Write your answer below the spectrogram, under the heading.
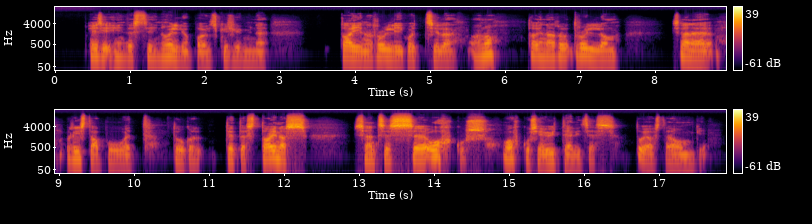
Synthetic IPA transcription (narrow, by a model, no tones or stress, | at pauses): es̬ʲihind̪ɑst̪siːno̞lʲjupːɑyt̪skysʲimine | t̪ɑjnɑrolʲːiko̞t̪ʲsileɑno | t̪ɑjnɑrt̪rolʲːom | sæːnerist̪ɑpuːet̪ː | uːkɑ | t̪et̪ːˑest̪ɑjnɑs | sæːnt̪sesːeohkuso̞hkusjɑyt̪ːˑelises | t̪ojɑst̪æːo̞mɡi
